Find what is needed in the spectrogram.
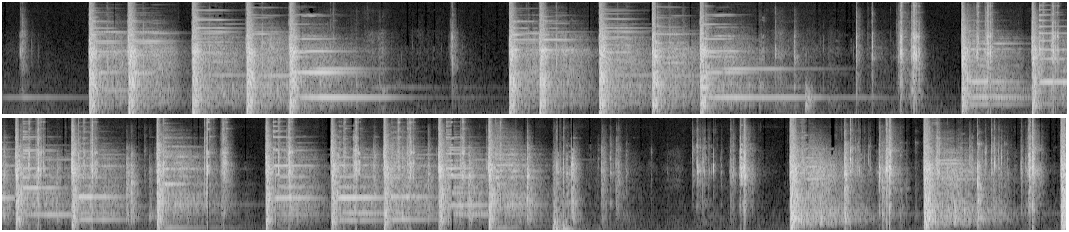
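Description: A string of gunshots from cowboy action guns aimed at steel targets, including a lever-action rifle, about one shot a second with a few short pauses. Most shots are followed by the ringing clang of a hit steel plate.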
